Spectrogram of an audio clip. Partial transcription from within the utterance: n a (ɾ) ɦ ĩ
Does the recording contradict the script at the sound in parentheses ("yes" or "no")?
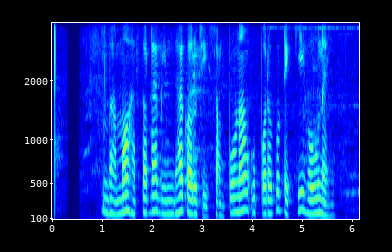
yes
